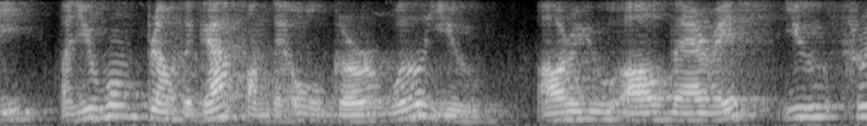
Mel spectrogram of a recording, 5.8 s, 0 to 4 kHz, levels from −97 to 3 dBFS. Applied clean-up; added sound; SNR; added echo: neural separator model SepFormer DNS4.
